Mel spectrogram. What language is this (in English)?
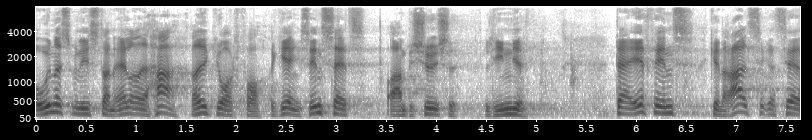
Danish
